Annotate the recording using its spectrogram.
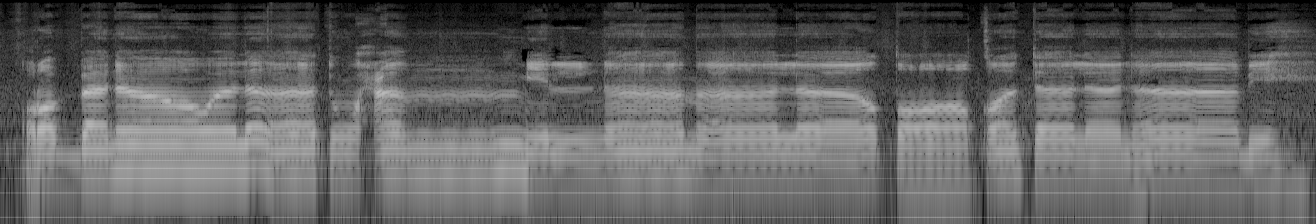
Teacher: bila ha di hujung, kita nak berhenti terus matikan ha ni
